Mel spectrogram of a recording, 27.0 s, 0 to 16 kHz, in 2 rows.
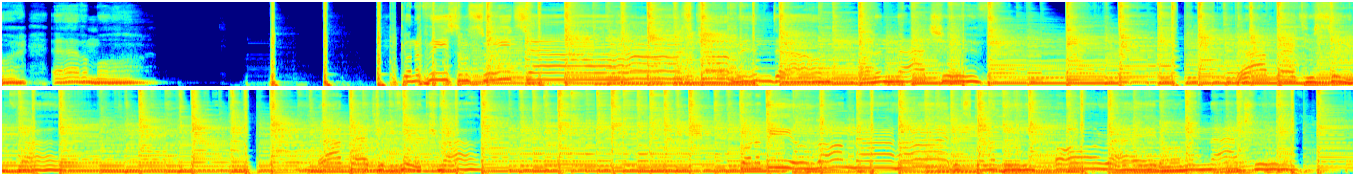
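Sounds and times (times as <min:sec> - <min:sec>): man singing: 0:00.0 - 0:01.6, 0:03.9 - 0:10.0, 0:12.2 - 0:14.7, 0:16.4 - 0:18.6, 0:20.6 - 0:27.0
acoustic guitar strumming: 0:02.7 - 0:27.0.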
